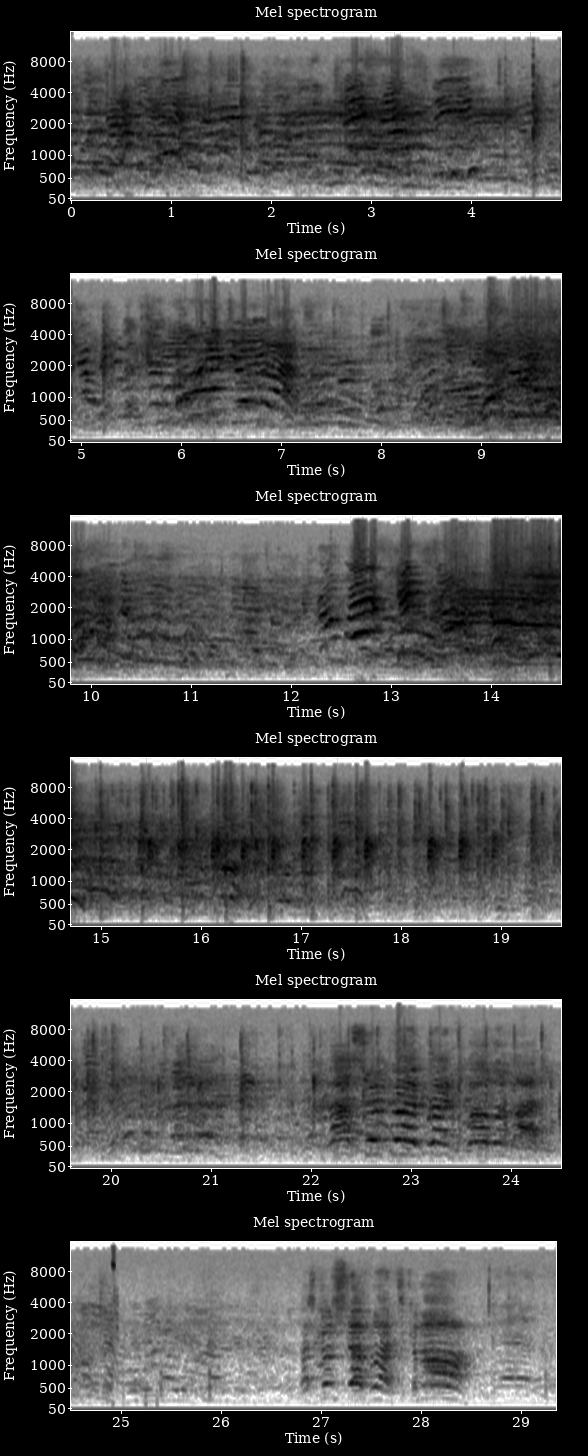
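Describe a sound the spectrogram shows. Men shout and call out to each other on an open rugby field.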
